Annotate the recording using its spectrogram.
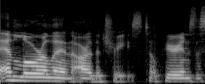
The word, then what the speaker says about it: Laurelin: lorian the golden tree what, what I named my kid. Mm-hmm. so Laurelin. Oh, sorry. Yeah, Laurelin. I'm sorry. I've been saying it wrong this whole time.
